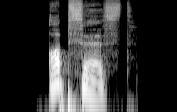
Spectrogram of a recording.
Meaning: second-person singular subjunctive I of obsen
- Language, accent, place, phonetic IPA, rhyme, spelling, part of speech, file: German, Germany, Berlin, [ˈɔpsəst], -ɔpsəst, obsest, verb, De-obsest.ogg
